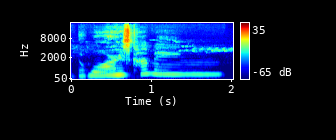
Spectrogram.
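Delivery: high, drawn-out mock prophecy; mock-ominous warning. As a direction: stretch it out like a joking doom warning. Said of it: "I shouldn't joke about it".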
